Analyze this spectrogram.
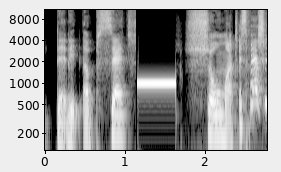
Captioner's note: beep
